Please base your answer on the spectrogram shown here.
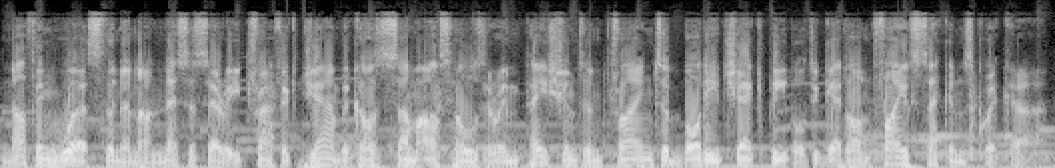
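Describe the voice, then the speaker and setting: A man with a somewhat low voice reads online posts aloud, one after another. His delivery stays steady and even throughout. Clear background music plays beneath the narration. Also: moderate pace, hardly any pauses. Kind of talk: reading forum posts aloud.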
